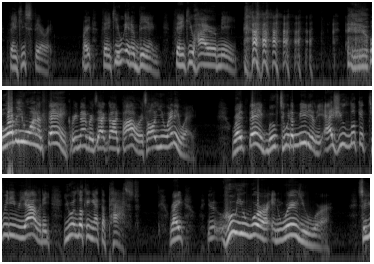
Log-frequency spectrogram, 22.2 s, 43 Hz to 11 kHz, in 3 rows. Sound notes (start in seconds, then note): 4.8 laughing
